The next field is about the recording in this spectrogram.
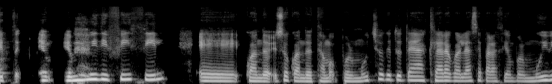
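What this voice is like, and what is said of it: Usual voice. Nothing is said of it.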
